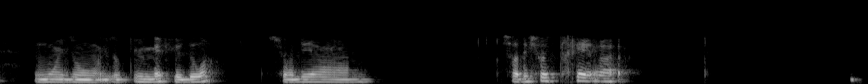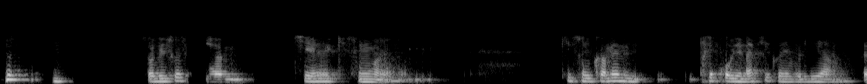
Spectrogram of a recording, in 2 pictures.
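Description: From start to finish, the speech has passed through the AMR narrowband mobile codec at a low bitrate that fits about 7.4 kbps. The 8 kHz sampling removes everything above 4 kHz, and sparse excitation pulses leave a plainly audible buzzy, synthetic edge.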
